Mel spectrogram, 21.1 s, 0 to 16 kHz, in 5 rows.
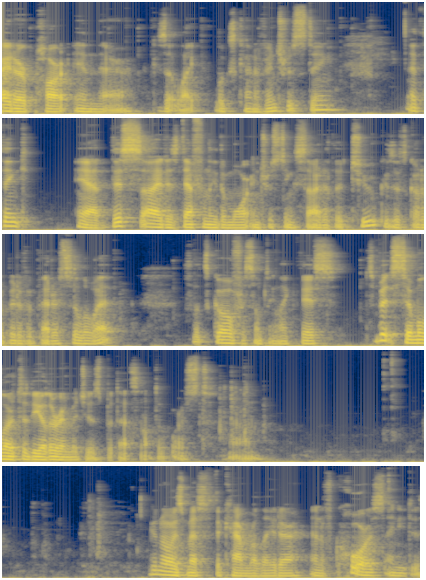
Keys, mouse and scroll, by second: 6.4 right click, 6.5 right click.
